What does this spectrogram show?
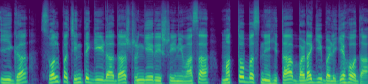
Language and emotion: Kannada, neutral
